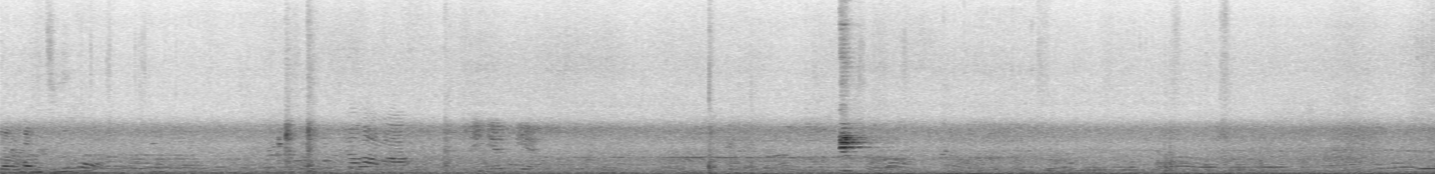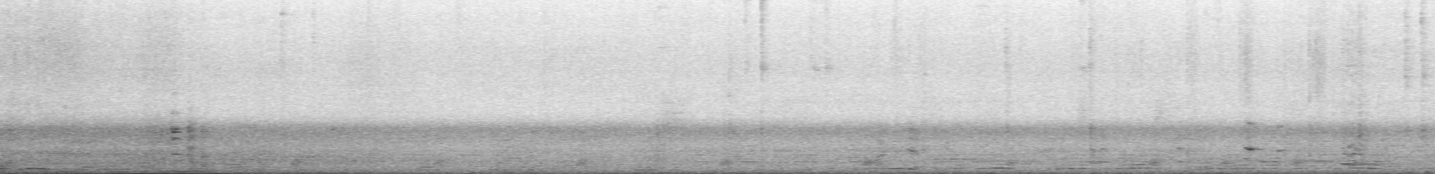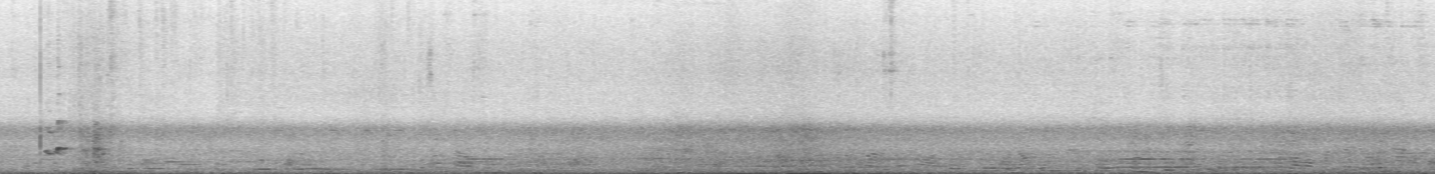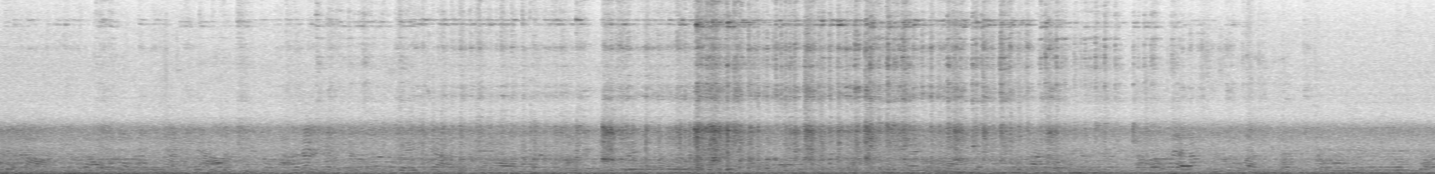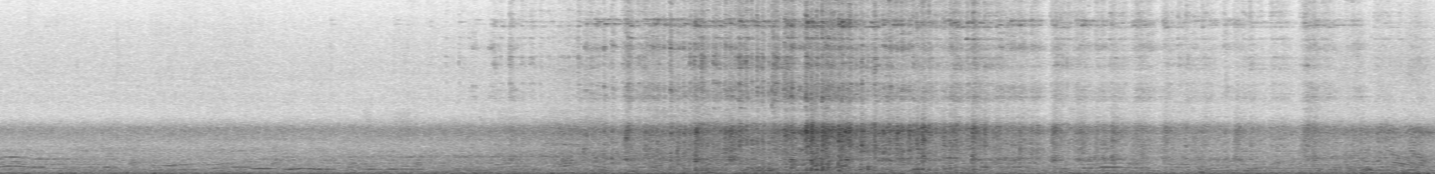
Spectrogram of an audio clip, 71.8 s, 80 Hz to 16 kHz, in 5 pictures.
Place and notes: {"title": "Sec., Zhonghua Rd., Taitung City - Fried chicken shop", "date": "2014-09-08 19:59:00", "description": "In the road side shops, Traffic Sound, Fried chicken shop", "latitude": "22.75", "longitude": "121.15", "altitude": "18", "timezone": "Asia/Taipei"}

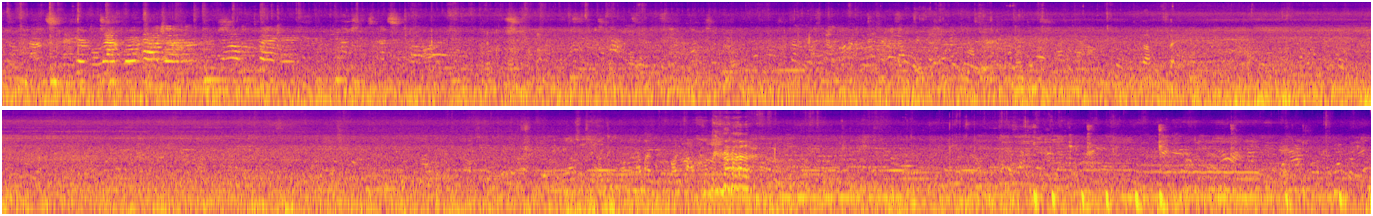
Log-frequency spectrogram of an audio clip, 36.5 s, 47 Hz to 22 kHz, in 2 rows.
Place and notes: {"title": "主商里, Hualien City - walking in the Street", "date": "2014-08-28 20:14:00", "description": "walking in the Street, Various shops voices, Tourists, Traffic Sound, Transformation of the old railway into a shopping street", "latitude": "23.98", "longitude": "121.61", "altitude": "13", "timezone": "Asia/Taipei"}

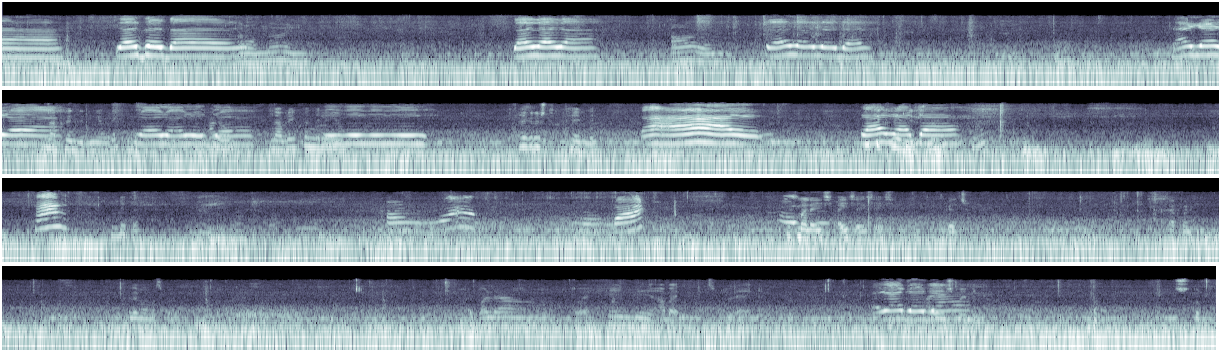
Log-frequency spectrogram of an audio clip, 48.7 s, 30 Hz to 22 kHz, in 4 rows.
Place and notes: {"description": "Mutter mit Kind, das eine unbekannte Sprache spricht.", "latitude": "52.43", "longitude": "13.19", "altitude": "43", "timezone": "Europe/Berlin"}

